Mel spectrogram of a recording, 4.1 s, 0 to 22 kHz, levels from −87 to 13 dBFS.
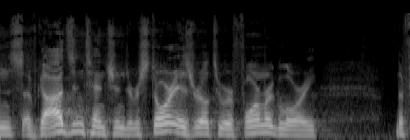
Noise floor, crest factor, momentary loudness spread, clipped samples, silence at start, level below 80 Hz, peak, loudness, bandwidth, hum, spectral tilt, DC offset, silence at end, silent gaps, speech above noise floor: -63 dBFS; 18 dB; 12 LU; under 0.1%; 0 s; -66 dBFS; -10 dBFS; -27 LUFS; 15 kHz; none; -7 dB/octave; under 0.1%; 0 s; none; 36 dB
